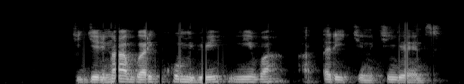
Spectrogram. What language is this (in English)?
Kinyarwanda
